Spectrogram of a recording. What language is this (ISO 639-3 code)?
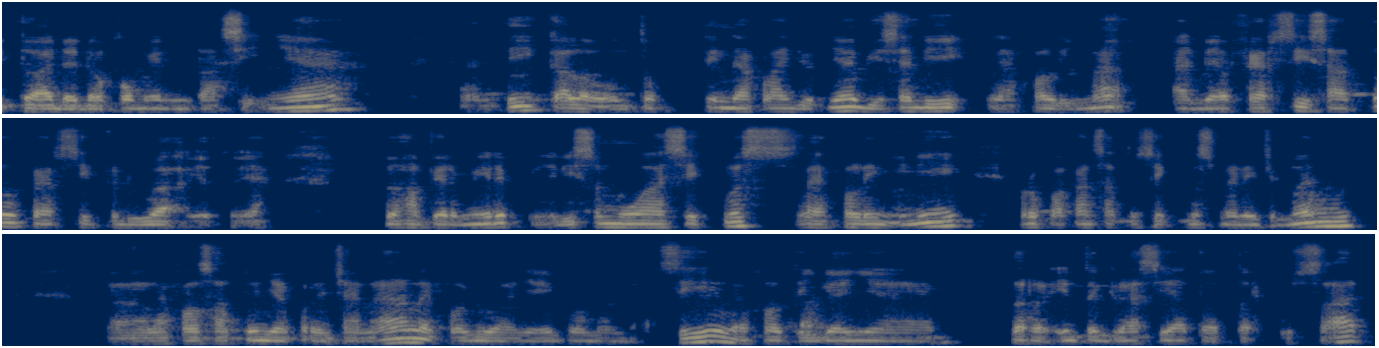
ind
